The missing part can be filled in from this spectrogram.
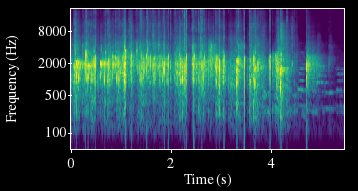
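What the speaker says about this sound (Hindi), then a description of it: "जोरदार तालियों से खैर मकदम कीजिए।" Loud, sustained applause from an audience in a student studio, dense clapping that runs continuously and then tapers off near the end.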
